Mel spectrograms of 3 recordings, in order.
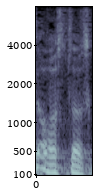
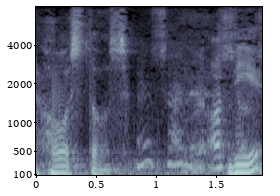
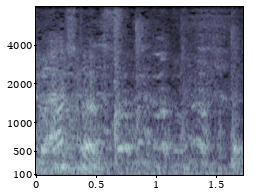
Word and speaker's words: Hostos: And let me just say an aside, one of my favorite institutions in the world is Hostos Community College, not Hostos. The age is silent. Hostos.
